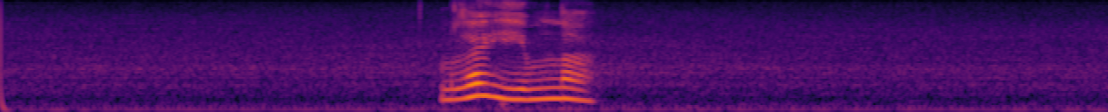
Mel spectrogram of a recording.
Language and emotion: Russian, neutral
